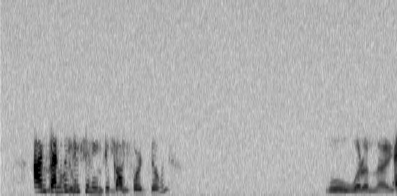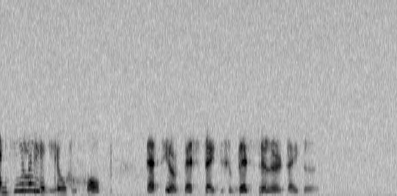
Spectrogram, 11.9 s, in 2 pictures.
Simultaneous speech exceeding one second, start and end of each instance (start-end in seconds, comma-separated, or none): 0.5-2.0, 5.9-7.4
